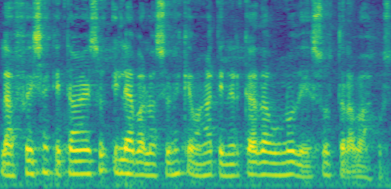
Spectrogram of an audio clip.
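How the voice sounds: A man speaks with a fairly high pitch and vocal fry. His voice shows little pitch movement.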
